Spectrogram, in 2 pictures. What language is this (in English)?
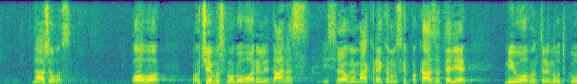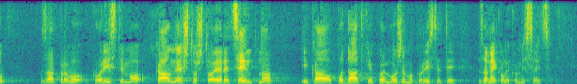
Croatian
